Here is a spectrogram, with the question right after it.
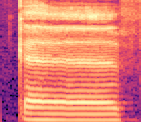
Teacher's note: কাফটা হলো হামসের হরফ, এই জন্য একটু এরকম বাতাস জারি থাকবে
